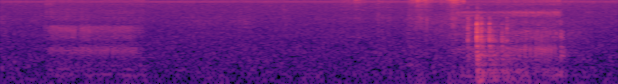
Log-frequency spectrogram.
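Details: Franky the pug sleeping and snoring: one short, raspy, humming snore early on, then a quiet gap and a longer, louder snore that builds to a snorty peak before fading, in a quiet indoor room.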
